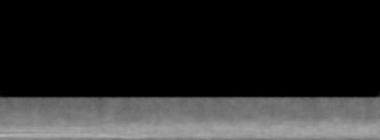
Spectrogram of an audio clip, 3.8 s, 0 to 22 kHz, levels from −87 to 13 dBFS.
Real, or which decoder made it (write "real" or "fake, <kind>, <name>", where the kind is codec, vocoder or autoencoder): fake, vocoder, Vocos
